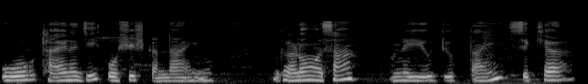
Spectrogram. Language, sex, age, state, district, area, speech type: Sindhi, female, 60+, Uttar Pradesh, Lucknow, urban, spontaneous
